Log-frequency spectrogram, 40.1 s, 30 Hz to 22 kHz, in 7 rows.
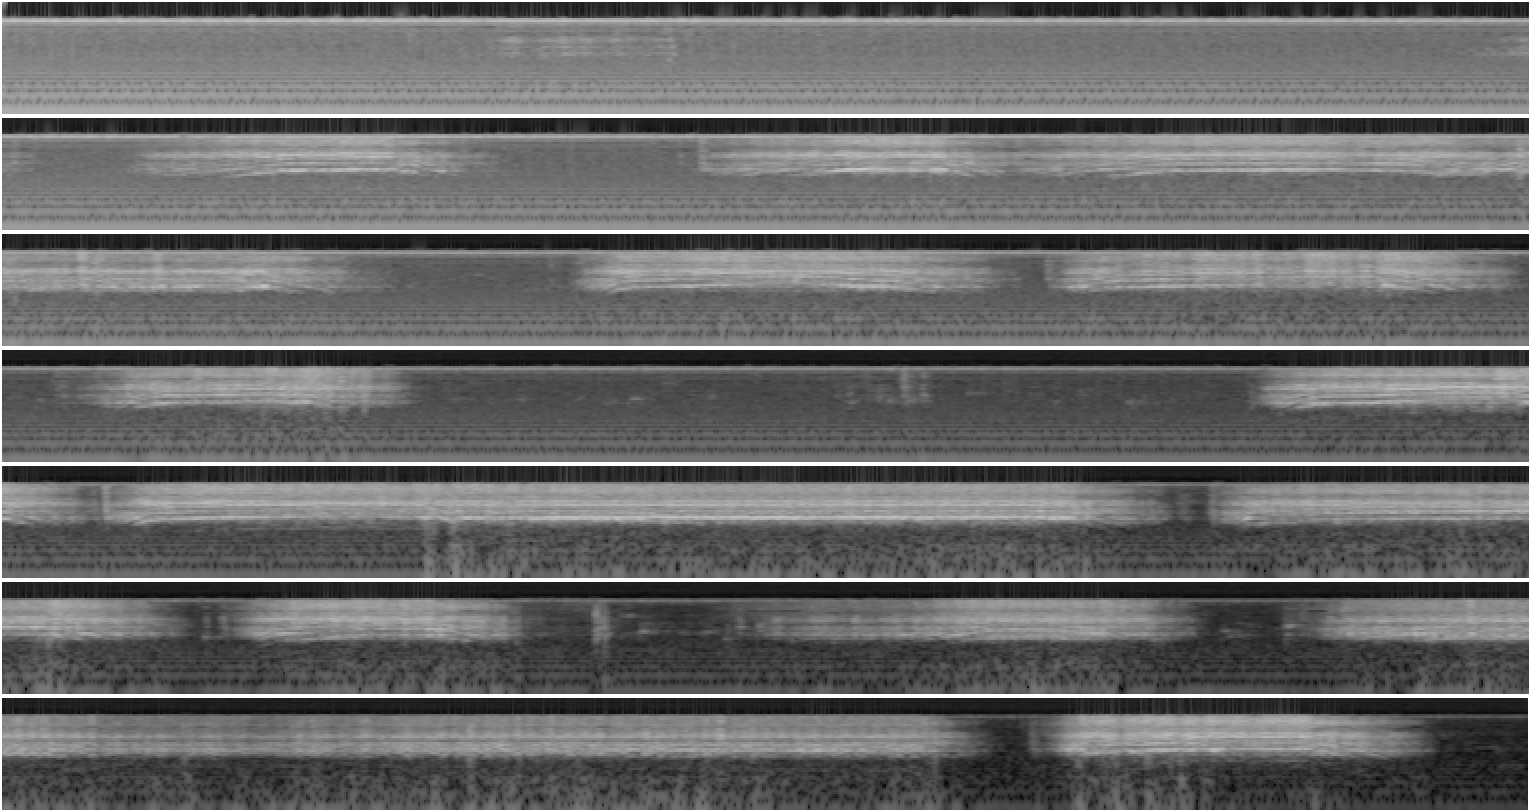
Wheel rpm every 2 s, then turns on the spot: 0, 0, 10, 50, 70, 110, 50, 100, 80, 30, 10, 90, 140, 80, 70, 30, 50, 60, 60, 70.
none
